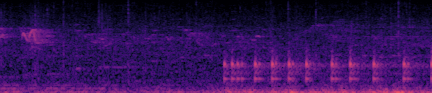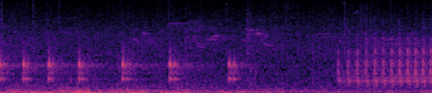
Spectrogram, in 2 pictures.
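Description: A bird calling: a run of short, evenly pitched notes about three a second that slow and stop, then a quick rattling trill near the end.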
